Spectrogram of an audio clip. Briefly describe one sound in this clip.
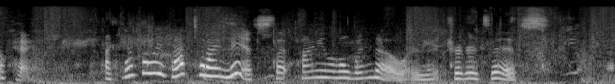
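A young woman talks into a close microphone.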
